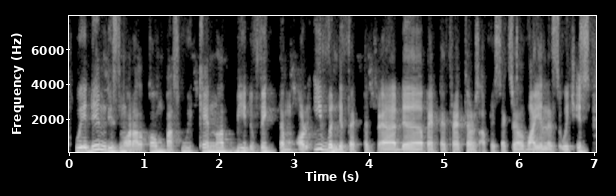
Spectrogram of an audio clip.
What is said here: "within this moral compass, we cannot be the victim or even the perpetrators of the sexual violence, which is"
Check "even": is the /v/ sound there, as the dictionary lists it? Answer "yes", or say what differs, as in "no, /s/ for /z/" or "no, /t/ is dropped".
yes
